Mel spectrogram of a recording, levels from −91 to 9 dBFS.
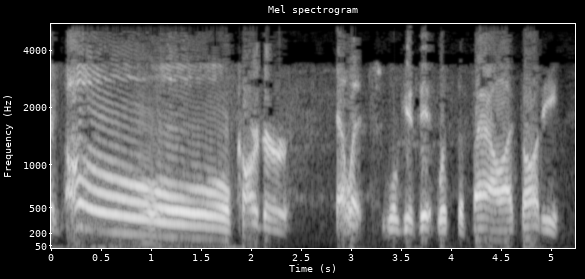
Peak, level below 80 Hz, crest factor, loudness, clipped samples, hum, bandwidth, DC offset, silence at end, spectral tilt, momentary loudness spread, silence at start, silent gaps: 0 dBFS; -50 dBFS; 8 dB; -8 LUFS; 2%; none; 5.4 kHz; under 0.1%; 0.2 s; -6 dB/octave; 8 LU; 0 s; none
